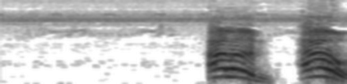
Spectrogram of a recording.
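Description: A marmot gives loud, shrill calls.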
